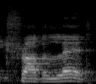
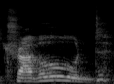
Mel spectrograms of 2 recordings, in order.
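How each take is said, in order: First: The ending is an extra syllable sounding like ed. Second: The ending is a plain D with no extra syllable. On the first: The speaker calls it wrong. "who are not natives say travelled, which is obviously very common because it's written travel, ed" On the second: The speaker calls it right. "with the L sound, it's travelled"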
